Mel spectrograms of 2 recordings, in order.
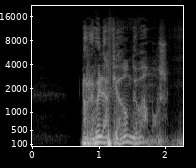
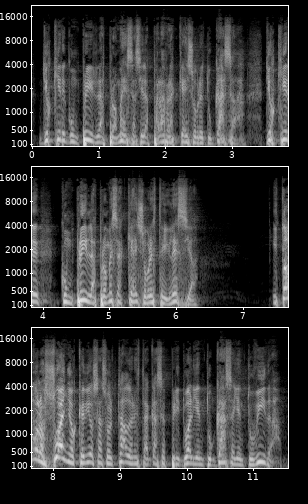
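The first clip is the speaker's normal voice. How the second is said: fiery preaching; 3 semitones higher, 8 dB louder than usual. Real, not acted. Preaching at full force.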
